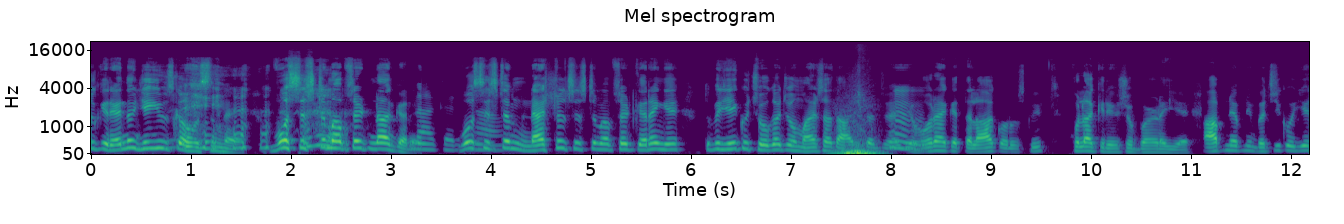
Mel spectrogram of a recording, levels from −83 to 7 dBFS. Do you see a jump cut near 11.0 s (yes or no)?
yes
